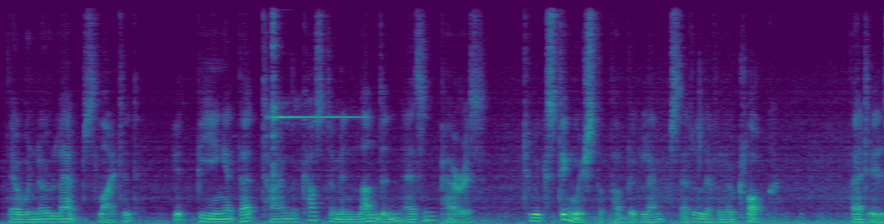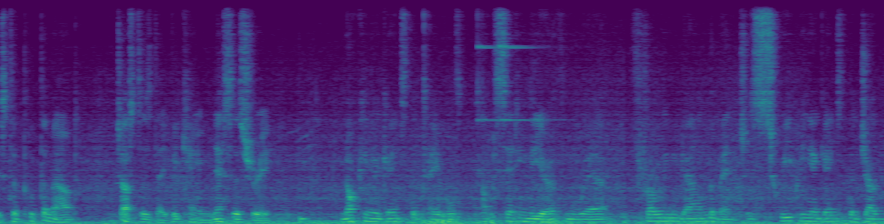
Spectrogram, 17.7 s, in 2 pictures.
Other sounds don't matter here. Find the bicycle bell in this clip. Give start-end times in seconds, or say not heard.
2.6-3.6, 12.9-14.7.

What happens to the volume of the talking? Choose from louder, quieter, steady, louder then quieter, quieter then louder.
steady.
